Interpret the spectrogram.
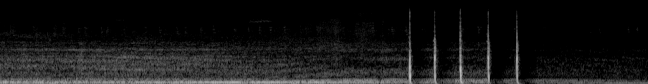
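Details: Low engine rumble fills the first four seconds, then five sharp knocks or clicks, with no animal voice.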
